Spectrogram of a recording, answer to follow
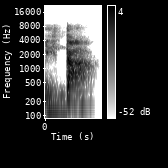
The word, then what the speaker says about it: está: In Spanish, stress is very important, so you can find words in which when you change the stress syllable, you change the meaning. You have esta and está, those have different meanings. You have three-way contrasts, for example, in situations like término, termino, and terminó.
